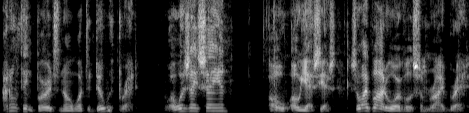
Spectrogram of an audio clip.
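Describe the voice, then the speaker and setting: A man's voice: mid-range voice, very animated, normal speed, a bit bright. An actor playing a rambling, long-winded male hippo animatronic in a video game, stammering, repeating his words and drifting off into digressions. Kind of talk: video game character monologue.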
